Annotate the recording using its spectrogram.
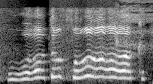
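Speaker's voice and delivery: hammed-up stunned yell; acted shock. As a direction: stretch it out in comic disbelief. Daughter snaps out of trance.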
